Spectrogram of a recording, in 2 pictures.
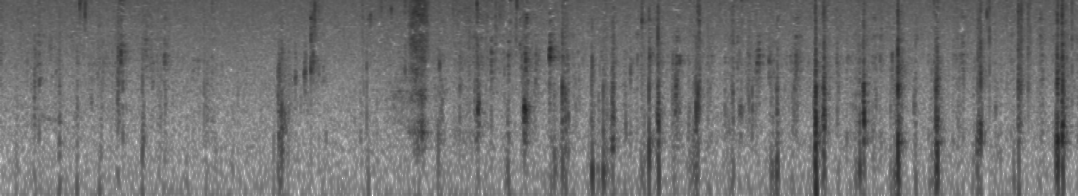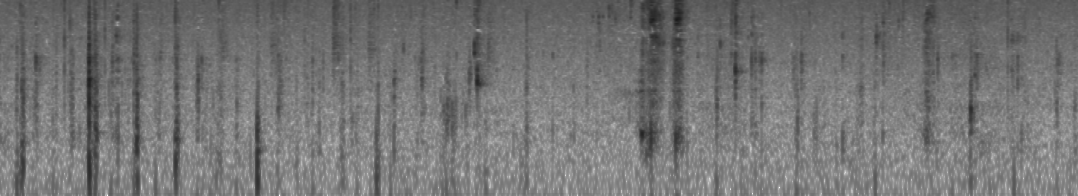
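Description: Close-miked chewing of tender pressure-cooked chicken in tomato sauce: a run of wet mouth clicks and smacks, thickest in the middle, with a short, louder cluster a few seconds before the end.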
